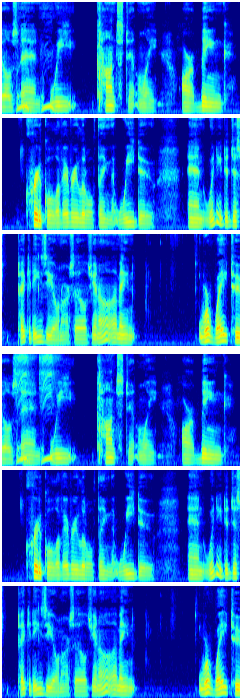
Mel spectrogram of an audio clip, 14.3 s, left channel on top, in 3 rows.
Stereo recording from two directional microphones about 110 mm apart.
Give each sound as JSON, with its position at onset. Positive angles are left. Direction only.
{"t": 0.0, "sound": "speech", "side_deg": -20}
{"t": 13.6, "sound": "speech", "side_deg": -5}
